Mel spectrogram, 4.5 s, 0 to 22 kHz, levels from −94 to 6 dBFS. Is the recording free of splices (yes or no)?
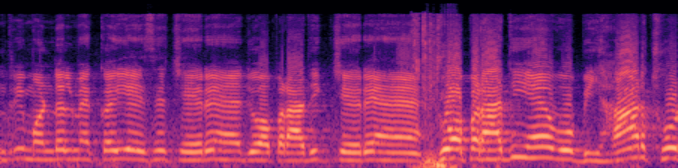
no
